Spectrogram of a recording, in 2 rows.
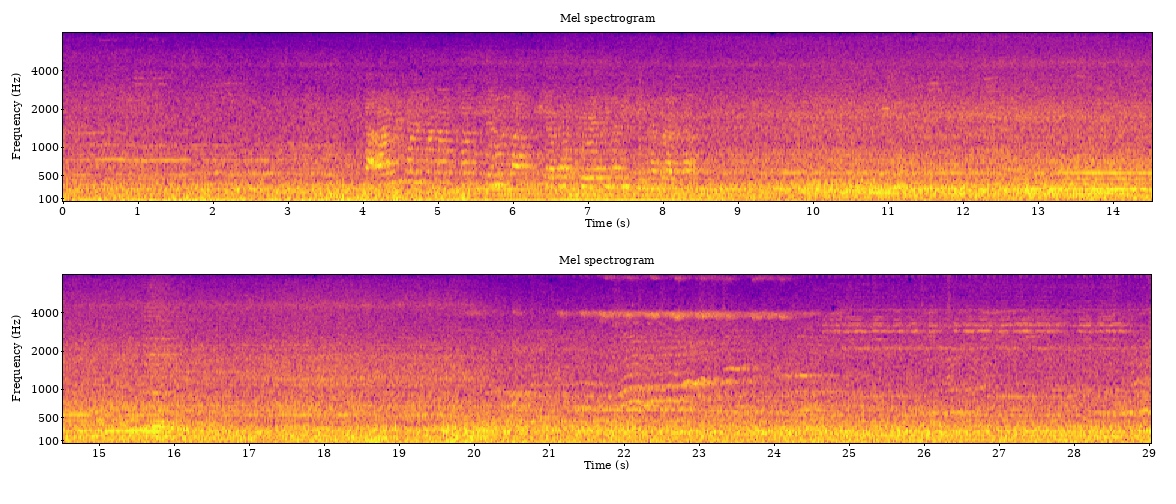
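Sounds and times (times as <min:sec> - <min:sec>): wheel squeal: 0:21.1 - 0:24.6.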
